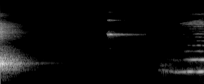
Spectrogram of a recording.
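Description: African grey parrot calling: a sharp squawk at the start, a short high whistle about a second in, then a longer pitched call near the end.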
